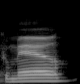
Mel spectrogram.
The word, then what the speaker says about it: Kumail: Is it Kamal Nanjiani? Kamal, yeah, Kamal. Kamal. Because I like him, and him in like kind of Kamal. I think it's Nanjiani. Kumail. Hold on, Wikipedia does how to pronounce it. Kumail Nanjiani.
